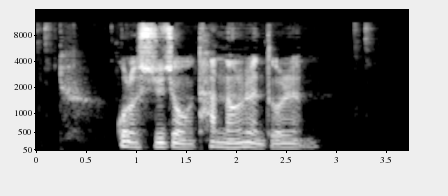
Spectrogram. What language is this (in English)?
Chinese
